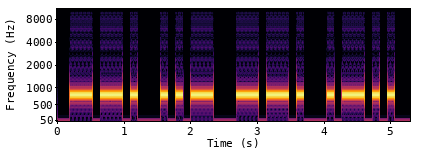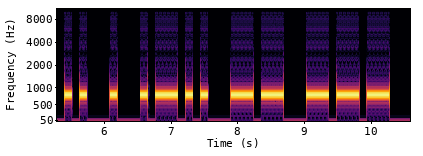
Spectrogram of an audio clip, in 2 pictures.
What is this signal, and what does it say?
Morse code, heard as a keyed tone, about 10 wpm, 800 Hz. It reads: GUGLIELMO
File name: morse mp3 / ITALIEN texte clair 1 vitesse 10 mots minute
